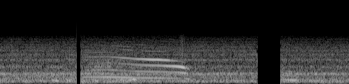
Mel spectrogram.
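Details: Bear in its den on January 16, 2013: a single smooth harmonic note that glides slowly downward over about a second, set against steady low hiss.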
